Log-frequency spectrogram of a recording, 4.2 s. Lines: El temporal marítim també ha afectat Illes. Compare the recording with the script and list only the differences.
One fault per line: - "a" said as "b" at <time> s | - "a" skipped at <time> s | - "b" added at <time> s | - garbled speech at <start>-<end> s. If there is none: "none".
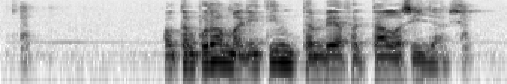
- "les" added at 3.3 s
